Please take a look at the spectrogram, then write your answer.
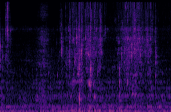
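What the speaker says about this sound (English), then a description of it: "Okay, I'll let that water out." Water drains out of a kitchen sink with faint gurgling and dripping, soft and close, in a quiet room.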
